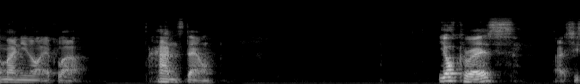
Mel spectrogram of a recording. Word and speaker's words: Gyökeres: Gyökeres, actually said it right for once, couldn't cut it in the Championship in the most physical league.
